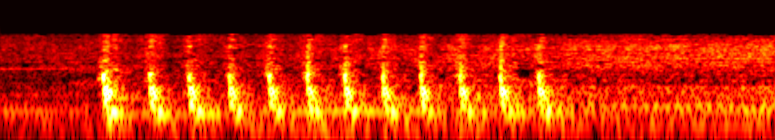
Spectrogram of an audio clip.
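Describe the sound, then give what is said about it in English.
A rapid series of about a dozen sharp, hollow knocks on the closed door of Chinook's little restaurant, evenly spaced and fairly loud, then stopping abruptly, leaving a steady low background hiss and no voices. “So I knocked on the door.”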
